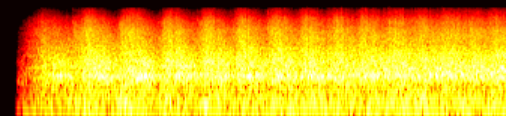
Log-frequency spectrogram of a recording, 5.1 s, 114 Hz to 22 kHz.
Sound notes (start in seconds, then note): 0.2 crowd chanting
